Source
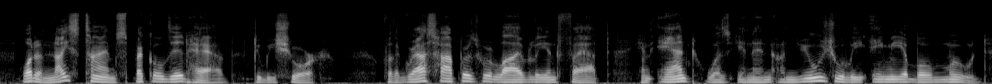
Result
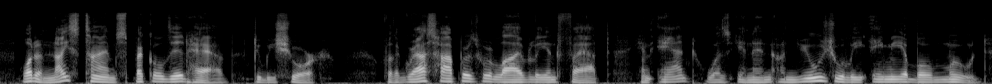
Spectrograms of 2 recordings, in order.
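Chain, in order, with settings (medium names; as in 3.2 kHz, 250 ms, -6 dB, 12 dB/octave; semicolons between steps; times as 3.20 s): 6.65–7.24 s: compression 5:1, threshold -24 dBFS, peak gain reduction 11 dB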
